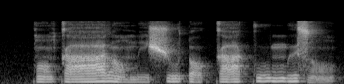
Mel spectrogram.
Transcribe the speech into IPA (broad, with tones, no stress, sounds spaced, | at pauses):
k ɔ̃˨ k aː˨˦ l ɔ̃˨ m i˨ ʃ u˧ ɗ ɔ˨ k a˧ k u˦ m ɨ˦ z ɔ̃˨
